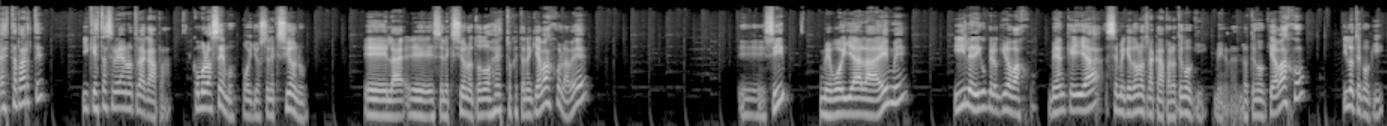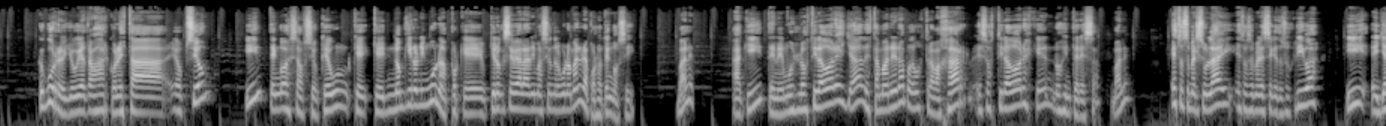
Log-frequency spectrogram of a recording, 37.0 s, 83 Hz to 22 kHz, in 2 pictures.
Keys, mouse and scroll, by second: 3.5 right click, 7.5 b, 12.0 m, 16.1 click, 17.8 click, 21.5 scroll up 1, 21.8 shift+middle click, 23.3 click, 24.7-25.1 scroll down 2, 25.1 middle click, 27.6 click, 28.6 right click, 29.5 r, 31.2 right click, 31.3 right click, 31.3 r, 32.4 right click, 33.9 right click, 34.0 middle click, 34.0 scroll down 2, 36.5 middle click.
